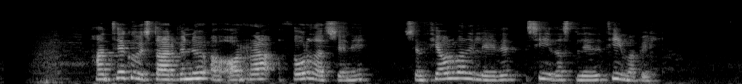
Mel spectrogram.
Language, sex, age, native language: Icelandic, female, 50-59, Icelandic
